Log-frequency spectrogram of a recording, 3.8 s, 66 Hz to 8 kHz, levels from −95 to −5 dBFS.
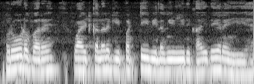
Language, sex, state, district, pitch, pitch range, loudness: Hindi, male, Haryana, Jhajjar, 140 Hz, 135-145 Hz, -13 LUFS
